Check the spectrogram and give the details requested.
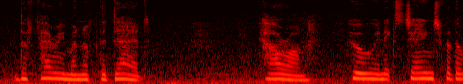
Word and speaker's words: Charon: It's just as you described it, only your pronunciation is a little off. The name you heard wasn't Karen. It was C-H-A-R. Ah! As in Charon, the ferryman of the dead. Charon, who, in exchange for the right coin, helps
